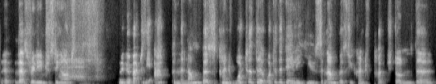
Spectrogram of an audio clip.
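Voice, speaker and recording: Female moderator, fast, lively intonation, brisk questions. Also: mid-range voice. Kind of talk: webinar moderation.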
